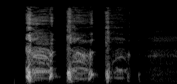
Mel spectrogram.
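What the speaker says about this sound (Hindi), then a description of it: "तभी बाहर से माँ की खांसने की आवाज आती है" A woman coughs three times in quick succession, close by and fairly loud, followed by a faint breathy trailing sound.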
